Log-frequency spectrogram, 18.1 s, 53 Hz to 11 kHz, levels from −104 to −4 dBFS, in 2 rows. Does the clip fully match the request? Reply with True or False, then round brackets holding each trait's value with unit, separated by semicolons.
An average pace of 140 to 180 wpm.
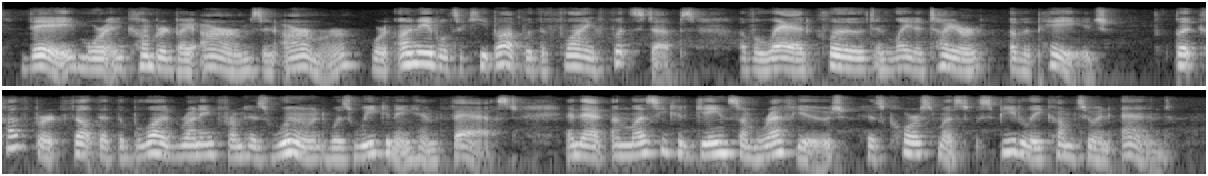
False (190 wpm)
